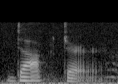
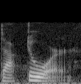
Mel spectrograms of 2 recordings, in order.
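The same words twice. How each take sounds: First: The last syllable has a weak, reduced er sound. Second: The last syllable has a full, strong or sound. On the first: The speaker calls it right. "with that weaker E R sound. We say doctor" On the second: The speaker calls it wrong. "not doctor"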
